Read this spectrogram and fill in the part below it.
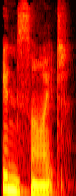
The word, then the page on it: insight: British English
